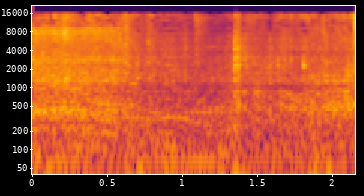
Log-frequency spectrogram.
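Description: Busy airport terminal concourse ambience: a steady low rumble with faint background voices, and one sharp click about one and a half seconds in.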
